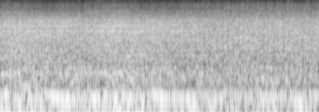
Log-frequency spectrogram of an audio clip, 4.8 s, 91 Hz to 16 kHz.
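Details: 1968 Evinrude Fastwin outboard, bought and only set in a test tank with no repairs, out of gear with no load: deep, steady idle burble with no misses, coughs or rattles; no cold-start cough, runs better each start as Sea Foam in the fuel cleans it. Normal idle.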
